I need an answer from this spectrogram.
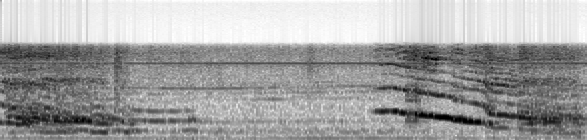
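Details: Indoor female dog crying to be let out to beg at a dinner table in the next room; a soft, breathy whimper, then a clear high whine that falls steeply in pitch.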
